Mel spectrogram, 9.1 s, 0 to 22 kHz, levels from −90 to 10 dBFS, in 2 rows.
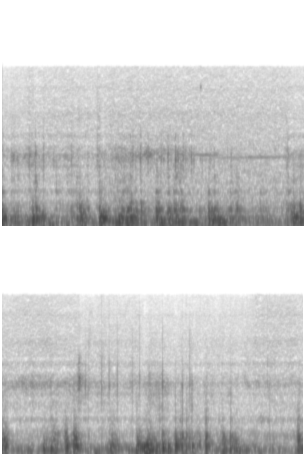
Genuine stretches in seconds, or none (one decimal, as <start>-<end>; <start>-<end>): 1.6-4.3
